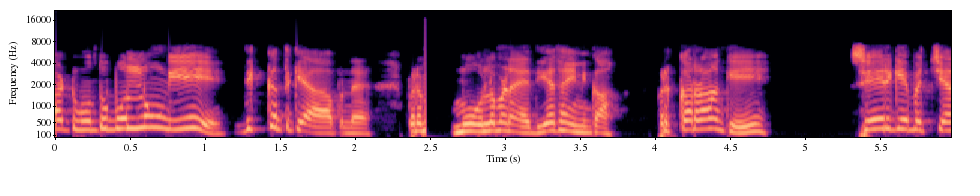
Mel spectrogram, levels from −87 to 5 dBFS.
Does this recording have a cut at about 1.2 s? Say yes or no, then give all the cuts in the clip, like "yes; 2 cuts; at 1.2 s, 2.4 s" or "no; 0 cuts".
no; 1 cut; at 2.5 s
